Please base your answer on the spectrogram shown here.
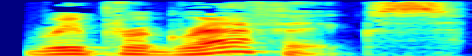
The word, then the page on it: reprographics: British English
